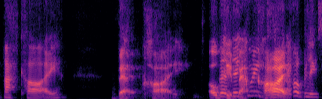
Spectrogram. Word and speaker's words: Bacchae: Well, it's actually a Greek word, but like if I was to anglicize it, Bacchae.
